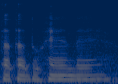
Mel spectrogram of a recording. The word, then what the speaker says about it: Tata Duende: This one they call the Tata Duende. Tata Duende. And some people pronounce it Tata Duende or just the Duende.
